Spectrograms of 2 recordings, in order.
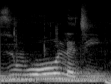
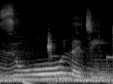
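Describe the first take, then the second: The two takes are said the same way.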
